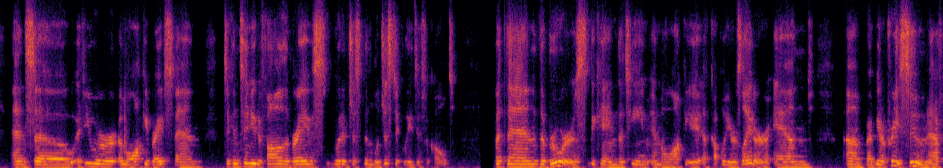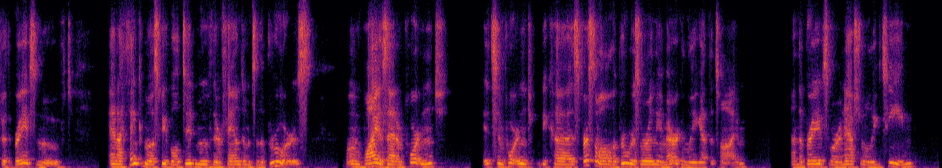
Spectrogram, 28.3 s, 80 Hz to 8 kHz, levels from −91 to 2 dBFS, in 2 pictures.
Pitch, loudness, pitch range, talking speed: 140 Hz, -26 LUFS, 125-150 Hz, 180 wpm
